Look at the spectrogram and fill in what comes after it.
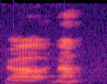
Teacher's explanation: থাকবে, মিম ওপেন, নুন সাকিন এখানে আমরা ইখফা করব, ওয়ামান কানা, কাপটা একালিফ টানবেন, নুনে কোনো টান হবে না , কানা, খেয়াল রাখবেন এখানে নুনে যদি একটু টানেন এটা মিনিংটা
